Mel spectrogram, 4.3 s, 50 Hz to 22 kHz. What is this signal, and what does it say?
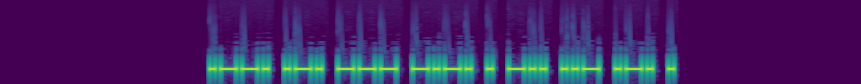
Morse code, heard as a keyed tone, about 44 wpm, 700 Hz. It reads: PROCEDURE
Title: Top 1751-2000 Words 45wpm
